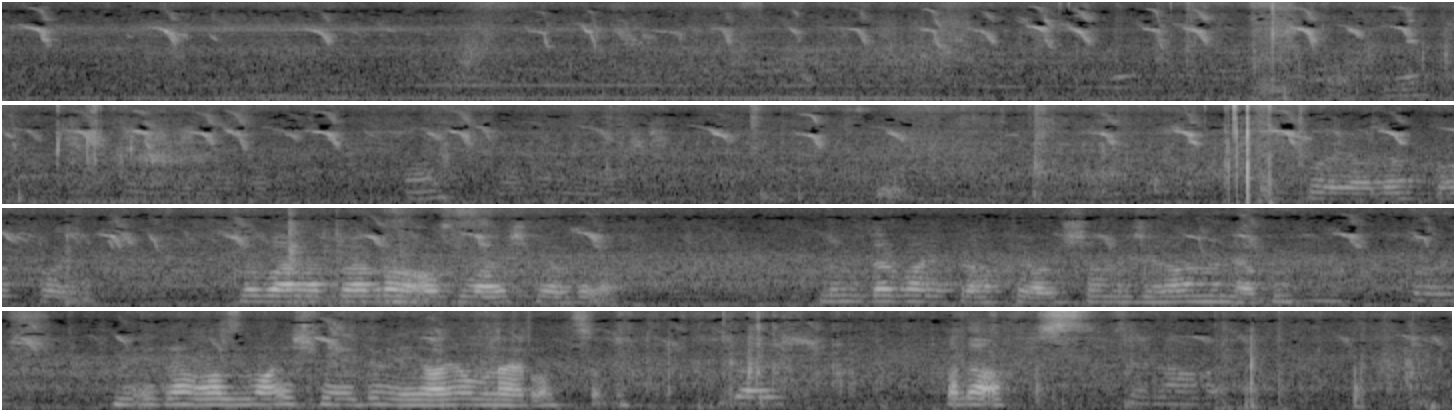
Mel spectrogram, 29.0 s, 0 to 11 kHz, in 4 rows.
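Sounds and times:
birds chirping: 0:00.0 - 0:29.0.

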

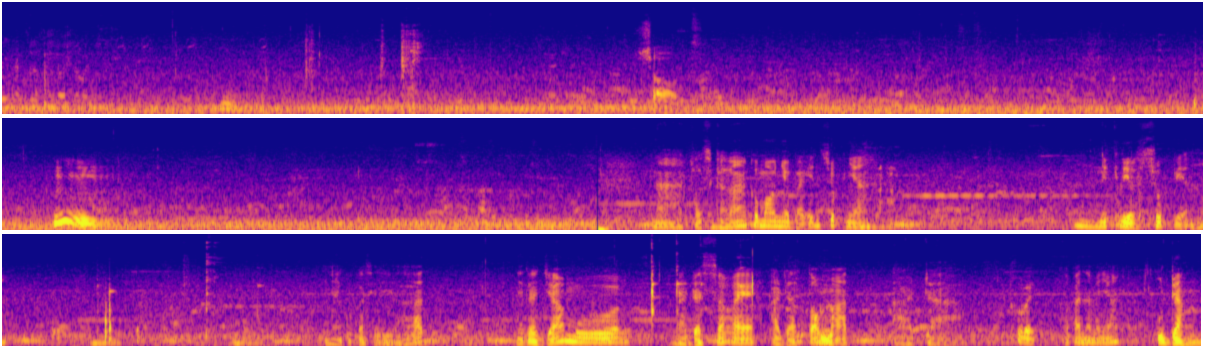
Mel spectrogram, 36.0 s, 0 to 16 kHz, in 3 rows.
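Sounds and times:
faint voices talking: 0:00.0 - 0:36.0
low machine hum: 0:00.0 - 0:36.0
soft background music: 0:00.0 - 0:36.0.

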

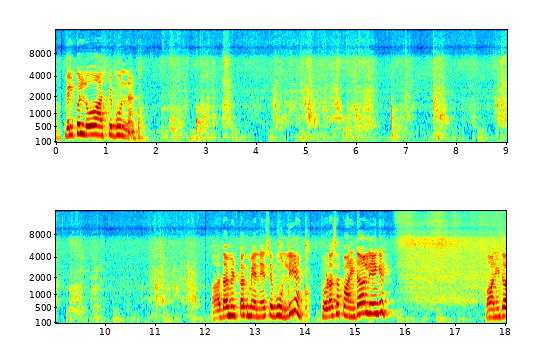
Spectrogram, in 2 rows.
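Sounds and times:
spices sizzling in oil: 0:00.0 - 0:18.0
metal spoon scraping pot: 0:00.9 - 0:12.0.

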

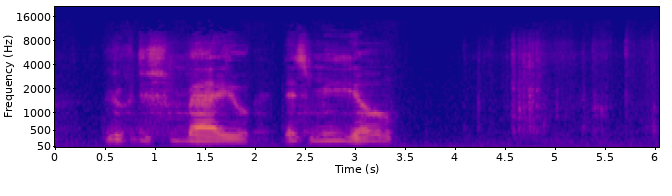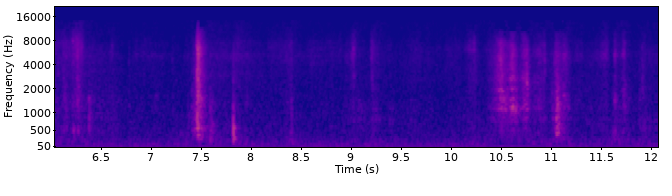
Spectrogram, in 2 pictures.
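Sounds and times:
book pages turning: 0:04.2 - 0:06.6, 0:10.2 - 0:12.0.

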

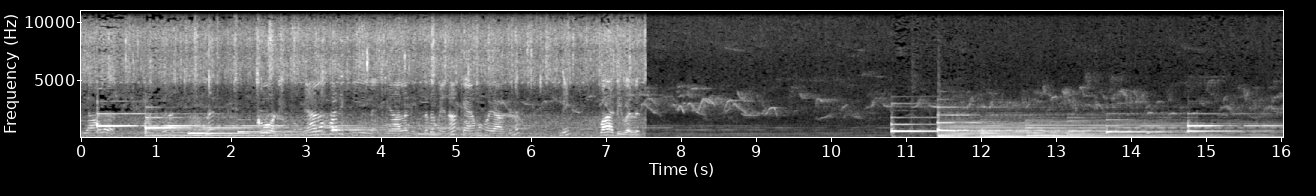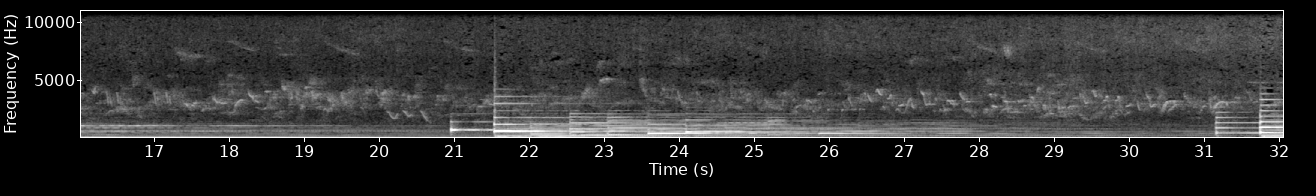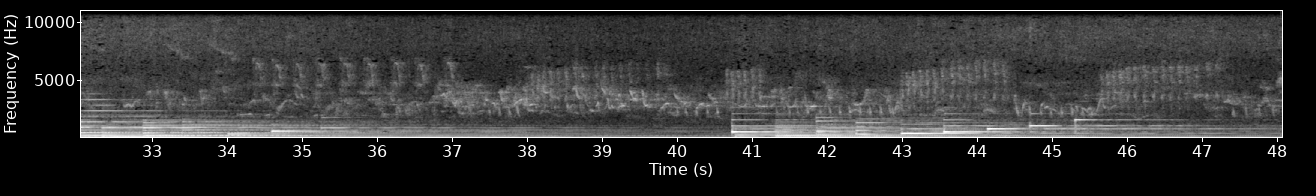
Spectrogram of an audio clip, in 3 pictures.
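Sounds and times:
soft ambient music: 0:00.0 - 0:06.0, 0:07.0 - 0:48.0
faint bird chirps: 0:00.0 - 0:11.4, 0:12.0 - 0:48.0.

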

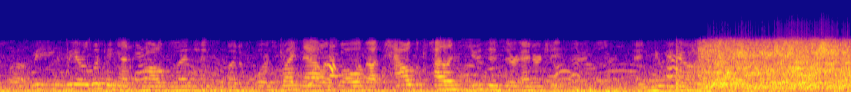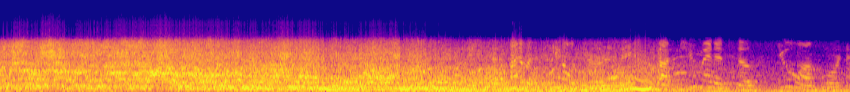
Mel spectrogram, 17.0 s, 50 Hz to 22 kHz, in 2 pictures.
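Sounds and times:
rocket engine rushing: 0:00.0 - 0:17.0.

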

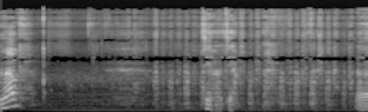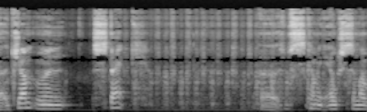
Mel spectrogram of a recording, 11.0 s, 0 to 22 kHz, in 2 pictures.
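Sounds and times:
coin scratching scratchcard: 0:02.3 - 0:05.5, 0:07.8 - 0:11.0.

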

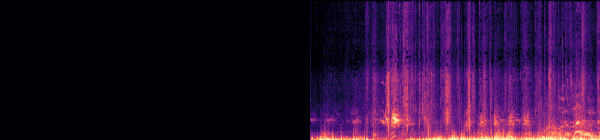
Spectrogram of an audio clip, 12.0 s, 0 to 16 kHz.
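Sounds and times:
pattering footsteps on wet concrete: 0:07.3 - 0:12.0.

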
